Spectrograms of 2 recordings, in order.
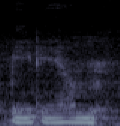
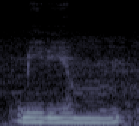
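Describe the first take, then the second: No difference in how they are said.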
